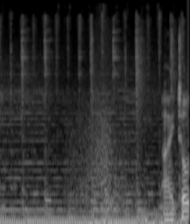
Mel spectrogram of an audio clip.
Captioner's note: transition whooshing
